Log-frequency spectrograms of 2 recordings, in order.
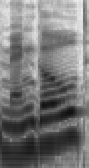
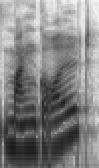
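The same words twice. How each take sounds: First: It is pronounced the English way. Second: It is pronounced the German way. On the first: "in English, I guess you would pronounce it mangold" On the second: "it is the German word for that"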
